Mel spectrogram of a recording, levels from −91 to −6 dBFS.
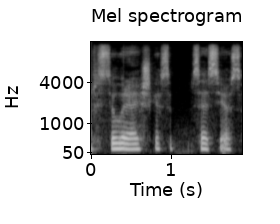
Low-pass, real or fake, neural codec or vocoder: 14.4 kHz; fake; vocoder, 44.1 kHz, 128 mel bands, Pupu-Vocoder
